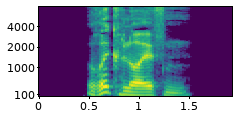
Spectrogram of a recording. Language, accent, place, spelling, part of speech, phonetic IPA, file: German, Germany, Berlin, Rückläufen, noun, [ˈʁʏklɔɪ̯fn̩], De-Rückläufen.ogg
- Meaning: dative plural of Rücklauf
